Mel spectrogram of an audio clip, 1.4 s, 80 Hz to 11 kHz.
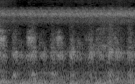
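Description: A 9-year-old Gordon Setter pants in quick, even breaths close by, alone with no talk.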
